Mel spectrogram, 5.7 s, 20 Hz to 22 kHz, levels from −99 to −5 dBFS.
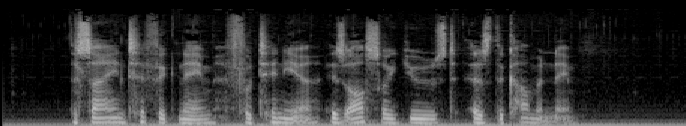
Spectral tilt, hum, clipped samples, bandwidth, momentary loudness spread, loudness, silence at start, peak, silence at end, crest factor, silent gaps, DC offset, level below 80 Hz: -3.5 dB/octave; 50 Hz at -45 dBFS; under 0.1%; 15.5 kHz; 21 LU; -34 LUFS; 0.05 s; -14 dBFS; 0 s; 22 dB; none; under 0.1%; -46 dBFS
